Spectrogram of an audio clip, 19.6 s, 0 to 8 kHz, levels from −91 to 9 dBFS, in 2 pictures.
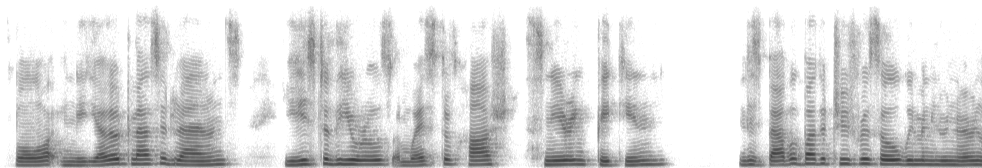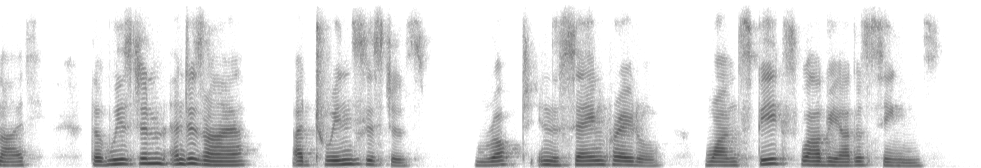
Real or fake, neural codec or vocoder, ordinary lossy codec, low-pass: fake; autoencoder, 22.05 kHz, a latent of 192 numbers a frame, VITS, trained on one speaker; Opus, 32 kbps; 7.2 kHz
